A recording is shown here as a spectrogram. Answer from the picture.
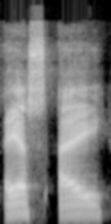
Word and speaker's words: Sassohl: Last name is SASSOHL. It's pronounced Sasso.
